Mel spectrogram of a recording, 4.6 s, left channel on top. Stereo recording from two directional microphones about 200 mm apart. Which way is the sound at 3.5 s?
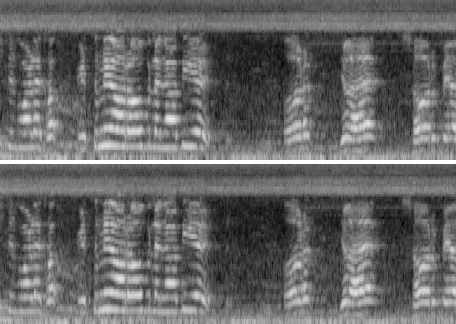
20° left (ahead or behind).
